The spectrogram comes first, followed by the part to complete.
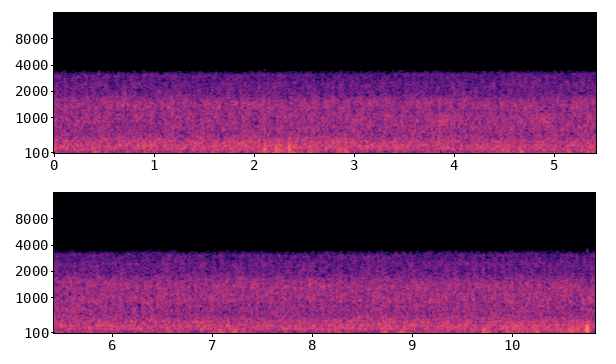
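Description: Steady background noise, a low rumble with hiss and no distinct events.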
